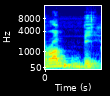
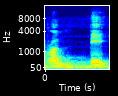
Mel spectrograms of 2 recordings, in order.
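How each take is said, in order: The two takes are said the same way.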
